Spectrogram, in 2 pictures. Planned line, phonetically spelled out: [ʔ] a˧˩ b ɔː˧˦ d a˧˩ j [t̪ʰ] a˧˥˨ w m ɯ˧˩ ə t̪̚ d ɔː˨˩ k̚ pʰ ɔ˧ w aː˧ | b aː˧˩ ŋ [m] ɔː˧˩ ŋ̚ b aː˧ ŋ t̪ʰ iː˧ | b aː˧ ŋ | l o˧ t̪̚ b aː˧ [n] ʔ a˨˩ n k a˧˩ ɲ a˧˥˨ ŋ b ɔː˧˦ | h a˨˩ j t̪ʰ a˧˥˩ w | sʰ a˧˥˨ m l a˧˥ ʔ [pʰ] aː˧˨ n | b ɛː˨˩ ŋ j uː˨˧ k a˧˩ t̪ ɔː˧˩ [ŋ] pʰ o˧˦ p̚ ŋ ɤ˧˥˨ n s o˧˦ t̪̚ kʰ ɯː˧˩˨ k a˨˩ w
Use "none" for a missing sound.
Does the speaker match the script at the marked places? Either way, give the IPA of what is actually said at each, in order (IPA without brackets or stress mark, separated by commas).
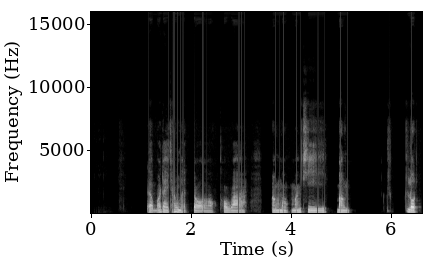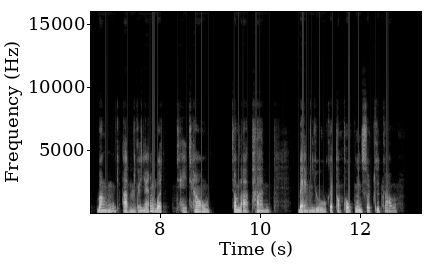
k, t̪ʰ, m, ŋ, pʰ, ŋ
